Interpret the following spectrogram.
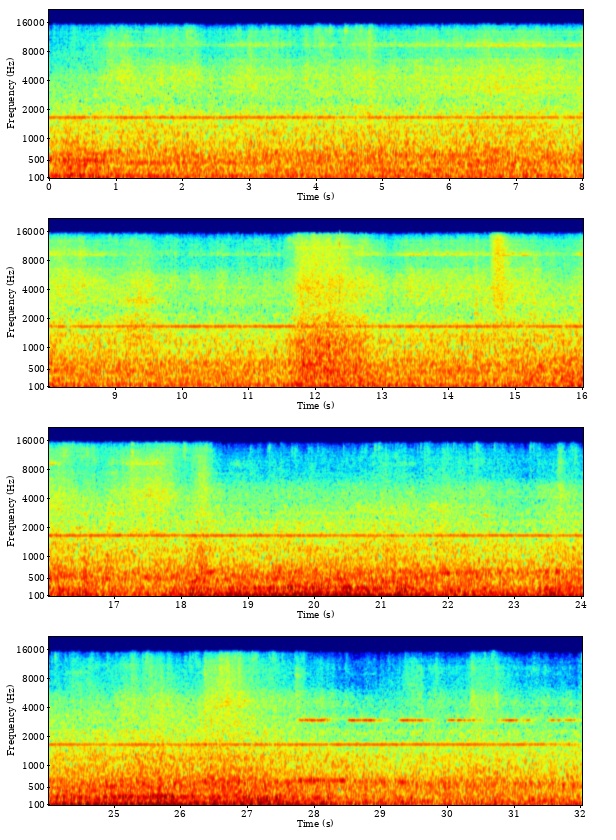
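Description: Cabin noise inside a city bus: the engine runs under a constant thin high whine, with a short hiss of air about twelve seconds in. The engine grows louder for about ten seconds as the bus pulls ahead, and a row of short, evenly spaced high beeps starts near the end.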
